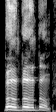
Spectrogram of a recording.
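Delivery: shouted booming knocks; three hard vocal bangs on a door; loud knocking imitation. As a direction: punch out each knock loudly. Imitating pounding every thirty seconds.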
